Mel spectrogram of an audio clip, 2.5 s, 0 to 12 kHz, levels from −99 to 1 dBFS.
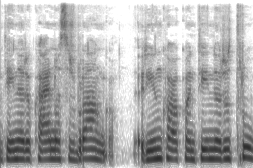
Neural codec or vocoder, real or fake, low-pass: none; real; 10.8 kHz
